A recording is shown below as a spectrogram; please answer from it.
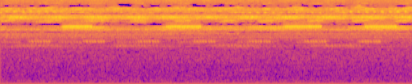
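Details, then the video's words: Park crickets at dusk keep up a bright, steady shrill, with pulsing chirp bursts returning close to once a second above a muted low background. "Cricket Sounds in a Peaceful Park"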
